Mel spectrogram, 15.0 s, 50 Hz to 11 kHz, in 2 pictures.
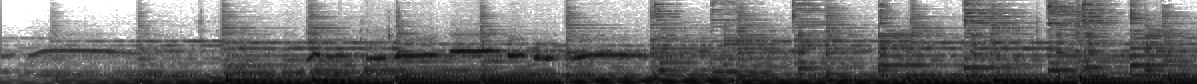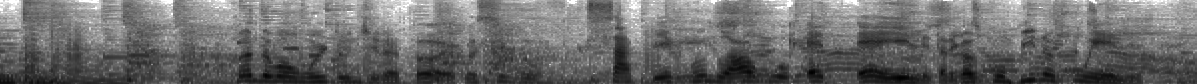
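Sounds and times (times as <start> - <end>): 
whistled melody: 0.0 - 7.5
Western film style instrumental backing with pulsing low chords: 0.0 - 14.9
speech: 9.0 - 14.7.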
